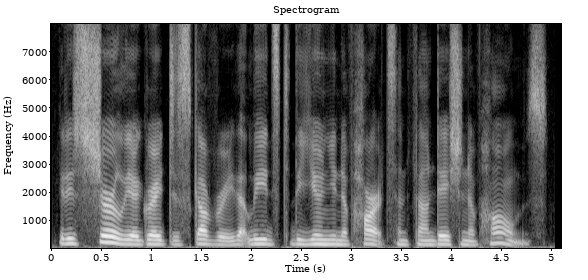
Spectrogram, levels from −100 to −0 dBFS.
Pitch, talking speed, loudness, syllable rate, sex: 155 Hz, 200 wpm, -17 LUFS, 5.4 syllables/s, female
